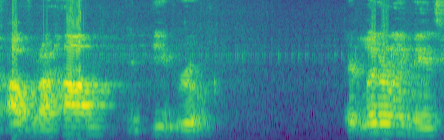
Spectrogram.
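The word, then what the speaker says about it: אברהם: tradition the Abrahamic faith traditions Oh Abraham is pronounced Avraham and Hebrew it literally means father of many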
